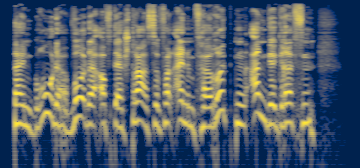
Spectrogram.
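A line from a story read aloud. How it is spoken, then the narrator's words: Older man bellowing. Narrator (German): brüllte der ältere Mann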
